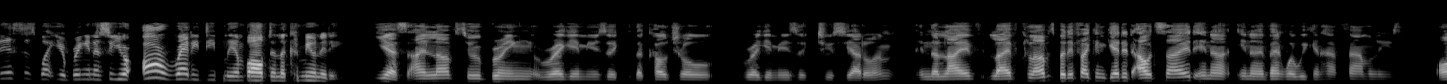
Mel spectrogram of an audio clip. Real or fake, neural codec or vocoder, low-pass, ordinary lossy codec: real; none; 7.2 kHz; MP3, 48 kbps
